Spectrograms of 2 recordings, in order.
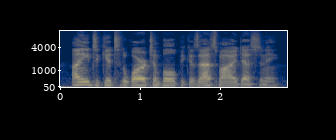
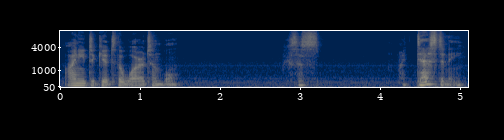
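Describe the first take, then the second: First: It is delivered flatly, like reading a script. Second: It is delivered with emotion and impact.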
